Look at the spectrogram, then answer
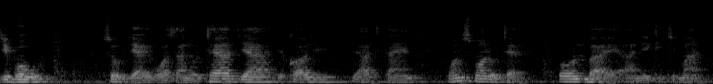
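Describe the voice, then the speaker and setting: A man with a Nigerian accent and a medium pitch talks at a moderate pace with ordinary pitch variation and long, frequent pauses, over noticeable background noise. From Nigeria, Lagos Island. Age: 80s+. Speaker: journalist. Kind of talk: interview answer.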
